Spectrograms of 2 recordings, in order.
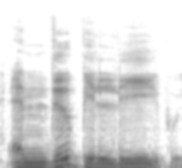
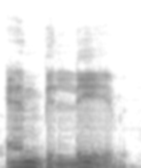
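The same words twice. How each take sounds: First: "And" with a sounded d and an added vowel; wrong reading of AND. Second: "and" said as "en", d dropped, straight into believe; no d or extra vowel after "and"; linked reading. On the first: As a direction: split "And believe" into "an-deu believe". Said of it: "이렇게 읽지 마시고". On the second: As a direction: run "and believe" together as "en-billeev". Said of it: "이렇게 읽으셔야 돼요". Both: Shown as a demonstration.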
